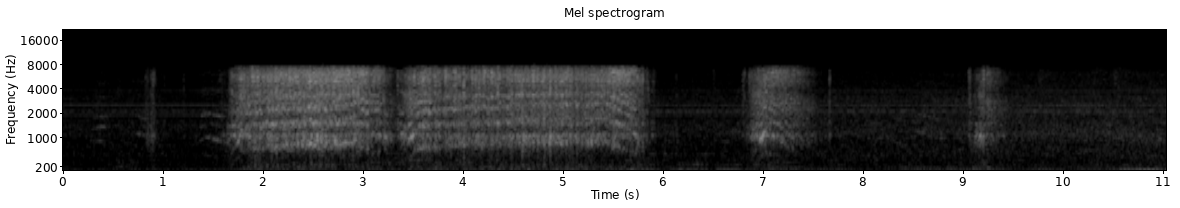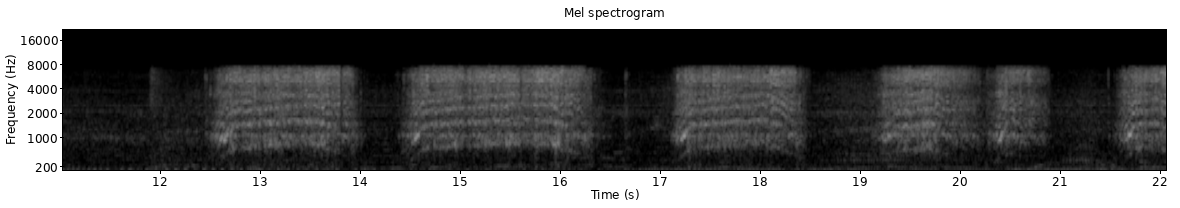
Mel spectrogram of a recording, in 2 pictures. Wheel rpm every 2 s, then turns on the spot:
20, 150, 170, 10, 10, 0, 110, 150, 100, 60, 30.
none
